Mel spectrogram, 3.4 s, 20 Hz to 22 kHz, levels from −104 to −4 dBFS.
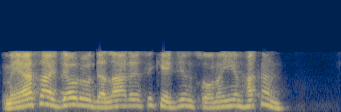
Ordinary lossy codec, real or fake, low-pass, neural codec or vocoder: AAC, 16 kbps; fake; 7.2 kHz; codec, 16 kHz, 1.1 kbps, Voila-Tokenizer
